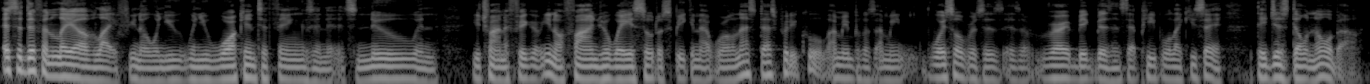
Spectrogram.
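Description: A man hosting a casual interview, repeating phrases and filling pauses with um and you know. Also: fairly low pitch, fairly even intonation. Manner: repeats words, laughs, many fillers. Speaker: interview host.

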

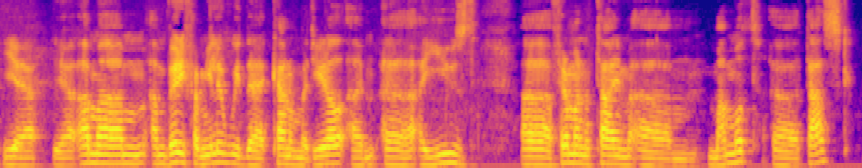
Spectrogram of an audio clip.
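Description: A man's voice: mid-range voice, fairly even intonation, normal speed. Hesitant man, guest on a podcast. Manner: hesitant, repeats words when starting. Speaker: guest knifemaker. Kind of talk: casual podcast chat.

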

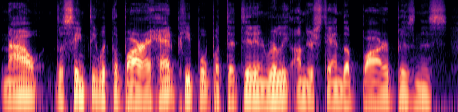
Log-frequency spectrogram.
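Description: Relaxed, halting male podcast guest. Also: medium pitch, no room sound. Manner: relaxed, halting with many restarts and fillers. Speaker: podcast guest, business owner. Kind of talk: casual conversation.

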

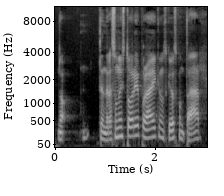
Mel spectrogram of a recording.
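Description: A man's voice: a little high, brisk. A man with a Mexican accent chatting casually as a podcast co-host, full of slang. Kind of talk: casual chat among friends.

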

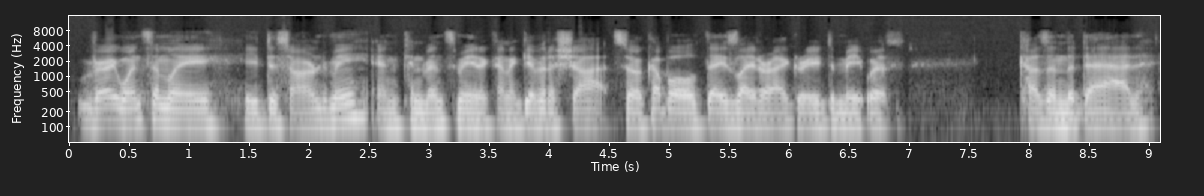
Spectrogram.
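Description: A man telling a personal story as a guest in a casual interview, earnest and animated, often restarting his phrases. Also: fairly low pitch, no echo, low-quality recording.

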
